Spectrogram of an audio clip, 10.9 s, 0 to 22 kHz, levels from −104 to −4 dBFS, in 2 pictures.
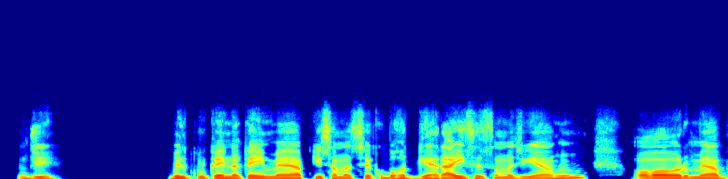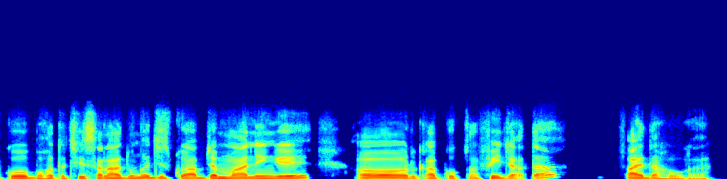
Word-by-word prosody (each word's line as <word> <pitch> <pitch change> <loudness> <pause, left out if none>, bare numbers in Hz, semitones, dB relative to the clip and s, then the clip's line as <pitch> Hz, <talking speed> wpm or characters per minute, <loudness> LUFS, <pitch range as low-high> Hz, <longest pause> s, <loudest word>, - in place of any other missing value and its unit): जी। 115 -4 -2 0.9
बिल्कुल, 125 +1 +1
कहीं 125 -1 +4
न 125 0 +3
कहीं 125 0 +3
मैं 120 0 +3
आपकी 120 +1 0
समस्या 115 +1 -1
को - - -4
बहुत 120 +2 +1
गहराई 115 +5 +4
से 140 -3 -2
समझ 110 -2 -3
गया 110 0 0
हूँ, 150 - -1 0.4
और 115 +1 +5
मैं 120 +1 +2
आपको 125 0 +2
बहुत 115 +1 -4
अच्छी 120 - -4
सलाह 115 +1 0
दूँगा 150 +11 -1
जिसको 170 +1 -4
आप 160 +2 +1
जब 165 -2 +3
मानेंगे 130 +1 +2 0.5
और 115 0 +3
आपको 110 +3 -3
काफ़ी 95 +11 -2
ज़्यादा 125 - -5 0.5
फ़ायदा 100 -3 +1
होगा। 100 +5 -9
120 Hz, 175 wpm, -24 LUFS, 110-130 Hz, 0.9 s, और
